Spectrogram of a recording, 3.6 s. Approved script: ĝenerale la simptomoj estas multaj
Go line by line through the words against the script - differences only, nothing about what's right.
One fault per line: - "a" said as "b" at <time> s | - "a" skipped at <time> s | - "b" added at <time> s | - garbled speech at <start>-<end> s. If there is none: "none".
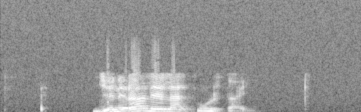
- "simptomoj estas" skipped at 1.8 s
